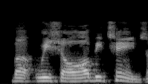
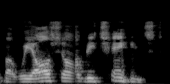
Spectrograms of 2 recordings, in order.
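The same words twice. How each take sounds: First: Said in the usual way. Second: A small laugh breaking into the verse; amused laugh. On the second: Real, not acted. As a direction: chuckle just before the last word. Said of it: "I always laughed at that".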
